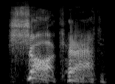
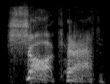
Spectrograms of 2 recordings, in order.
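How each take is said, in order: First: It is said in an angry way. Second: It is said in an angry way.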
